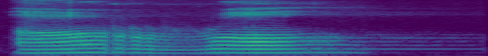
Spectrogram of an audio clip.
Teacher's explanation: Seulement cet idgham aussi se fait sans ghunna.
